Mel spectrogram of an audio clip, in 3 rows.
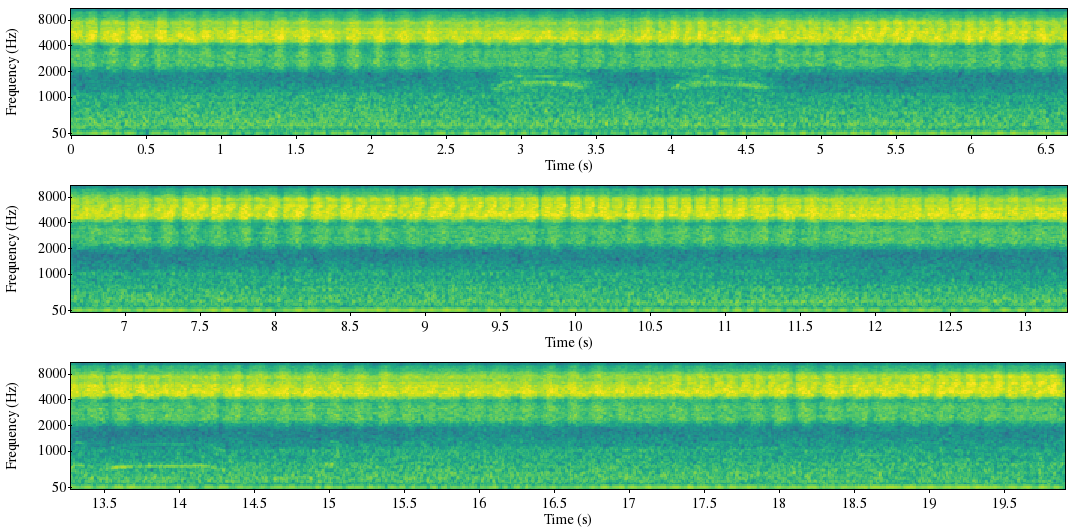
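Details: Cicadas calling by the sea in Croatia in summer 2020, a dense continuous shrill buzzing chorus that pulses steadily without pause; a few faint bird notes rise briefly early on and a low hum runs beneath.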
